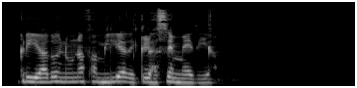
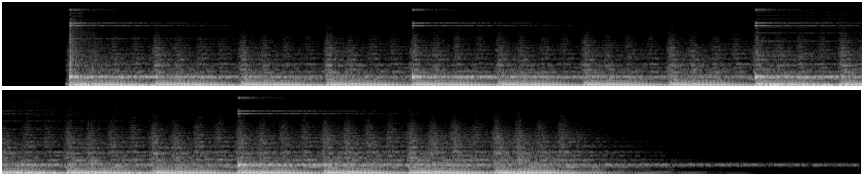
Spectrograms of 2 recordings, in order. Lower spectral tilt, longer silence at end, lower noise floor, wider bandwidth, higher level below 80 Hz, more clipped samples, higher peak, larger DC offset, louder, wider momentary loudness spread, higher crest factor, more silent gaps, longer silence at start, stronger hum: second, -3.5 dB/octave vs -7.5 dB/octave; about the same, 1.4 s vs 1.4 s; first, -83 dBFS vs -51 dBFS; about the same, 16 kHz vs 16 kHz; second, -64 dBFS vs -22 dBFS; neither; second, -10 dBFS vs -4 dBFS; neither; second, -26 LUFS vs -21 LUFS; first, 9 LU vs 5 LU; about the same, 20 dB vs 16 dB; neither; second, 0.2 s vs 0.65 s; neither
